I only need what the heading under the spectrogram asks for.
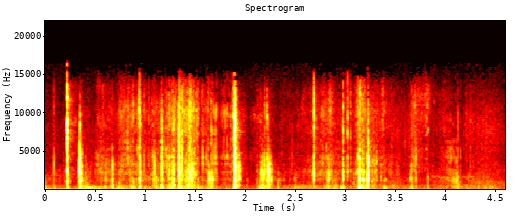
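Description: Soft crinkling and rustling of a doctor's coat and plastic gloves, with irregular crackly bursts over several seconds and no talking.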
